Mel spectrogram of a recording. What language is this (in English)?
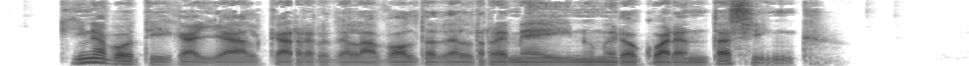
Catalan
